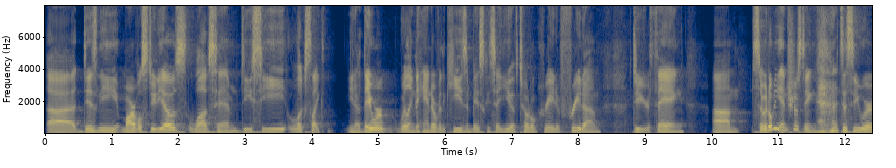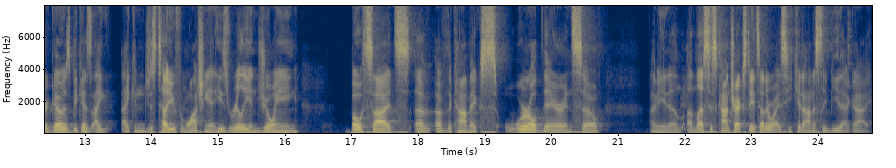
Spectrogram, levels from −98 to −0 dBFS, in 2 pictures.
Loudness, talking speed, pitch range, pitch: -29 LUFS, 185 wpm, 125-150 Hz, 135 Hz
